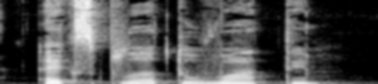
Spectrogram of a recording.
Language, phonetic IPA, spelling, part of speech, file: Ukrainian, [ekspɫʊɐtʊˈʋate], експлуатувати, verb, Uk-експлуатувати.ogg
- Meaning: to exploit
